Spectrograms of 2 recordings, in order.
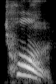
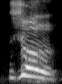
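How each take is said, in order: First: The word begins with a ch-like sound. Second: The word begins with a plain z sound. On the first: The speaker calls it right. "Z H berubah jadi apa? Ce" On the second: The speaker calls it wrong. "Padahal bukan seperti itu bacanya ya"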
